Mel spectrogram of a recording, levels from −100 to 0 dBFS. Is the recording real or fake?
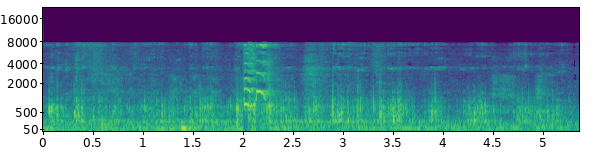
real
